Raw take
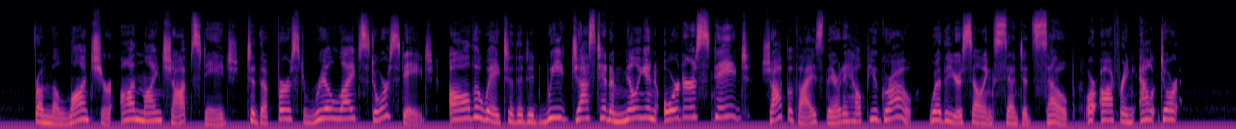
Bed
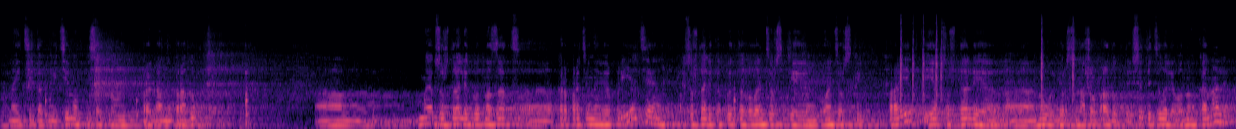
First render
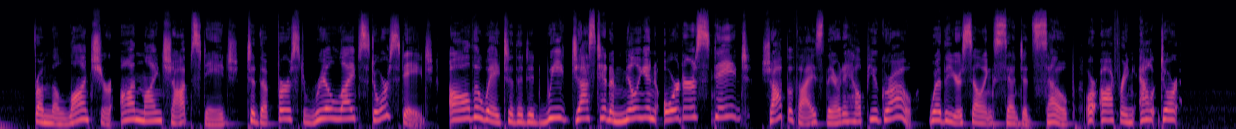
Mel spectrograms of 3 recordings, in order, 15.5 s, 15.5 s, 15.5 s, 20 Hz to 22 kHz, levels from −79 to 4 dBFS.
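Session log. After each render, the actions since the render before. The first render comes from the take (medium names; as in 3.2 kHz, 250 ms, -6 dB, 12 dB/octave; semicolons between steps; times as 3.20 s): de-hum 50 Hz, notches 3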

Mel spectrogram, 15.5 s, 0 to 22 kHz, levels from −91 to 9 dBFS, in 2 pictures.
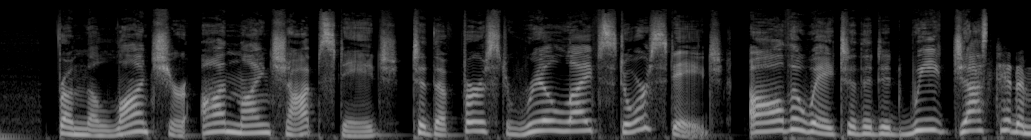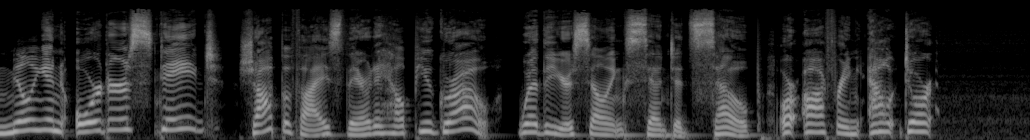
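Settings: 7.38–8.03 s: low-pass 2.3 kHz -> 4.7 kHz 24 dB/octave; 11.09–11.89 s: tilt shelf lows -3 dB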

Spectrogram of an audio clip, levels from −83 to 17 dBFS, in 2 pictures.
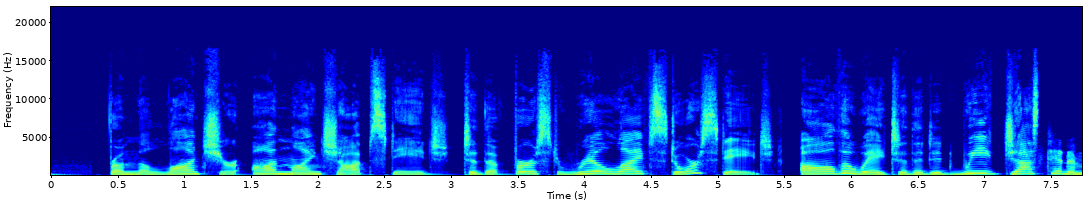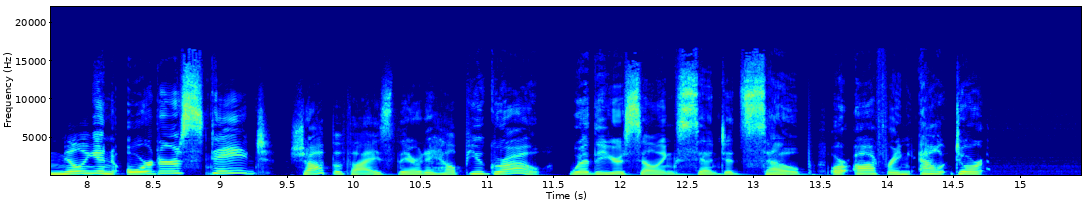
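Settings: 8.97–10.73 s: distance through air 60 m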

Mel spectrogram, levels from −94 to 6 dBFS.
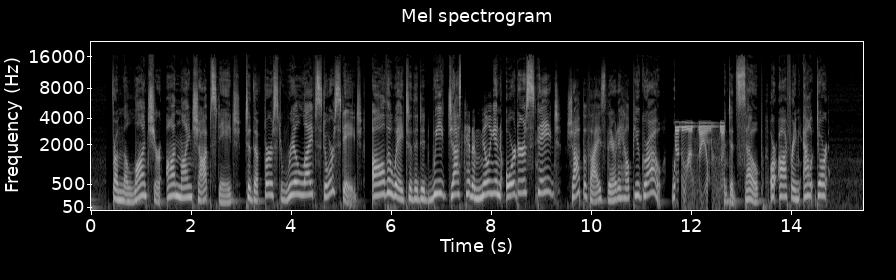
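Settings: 11.68–12.67 s: frequency inversion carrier 3.4 kHz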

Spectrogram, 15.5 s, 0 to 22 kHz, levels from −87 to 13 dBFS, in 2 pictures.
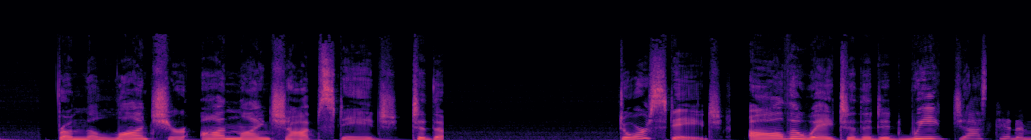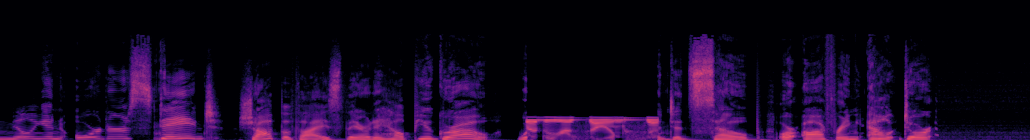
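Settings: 3.32–4.64 s: room tone; 6.98–8.88 s: dip -12 dB, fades 0.38 s exponential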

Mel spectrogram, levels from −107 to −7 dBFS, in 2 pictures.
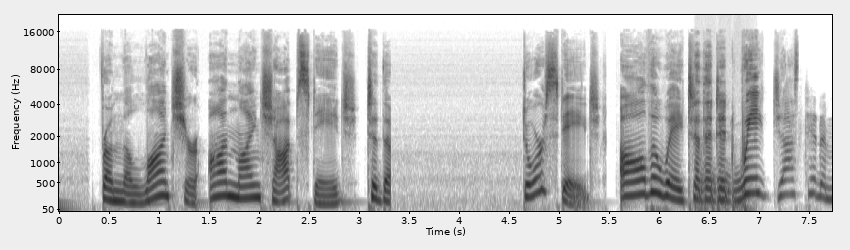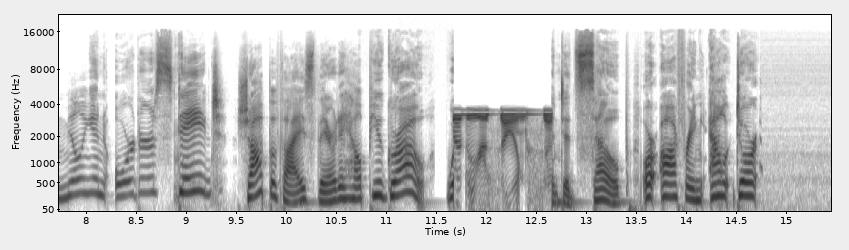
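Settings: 6.35–6.98 s: spectral peaks clipped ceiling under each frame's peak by 22 dB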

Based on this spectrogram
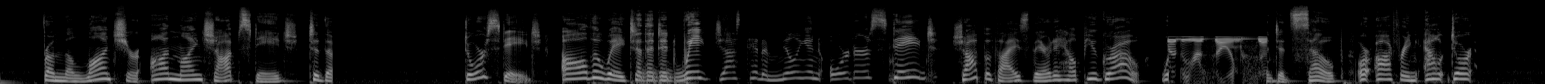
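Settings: gate with hold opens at -59 dBFS; dynamic bell 910 Hz, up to -5 dB, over -42 dBFS, Q 0.75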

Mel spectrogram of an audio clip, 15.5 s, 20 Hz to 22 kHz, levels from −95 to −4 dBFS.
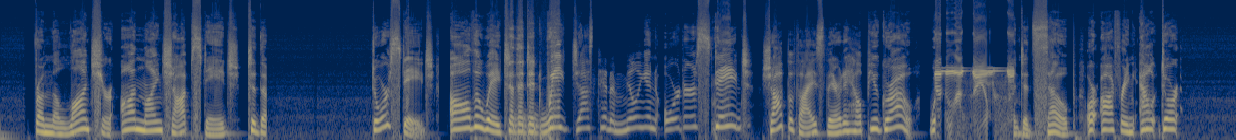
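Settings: slew-rate limiter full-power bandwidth 86 Hz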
